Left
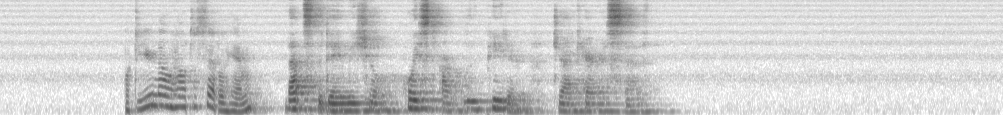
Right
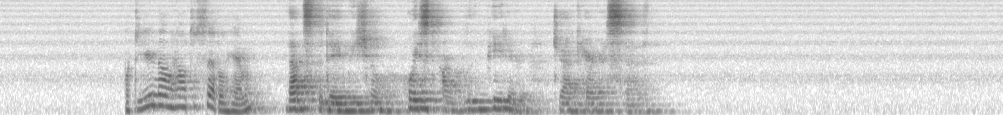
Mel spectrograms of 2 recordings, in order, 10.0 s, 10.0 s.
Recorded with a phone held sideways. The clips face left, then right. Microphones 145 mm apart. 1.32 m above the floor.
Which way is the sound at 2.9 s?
55° left (ahead or behind).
